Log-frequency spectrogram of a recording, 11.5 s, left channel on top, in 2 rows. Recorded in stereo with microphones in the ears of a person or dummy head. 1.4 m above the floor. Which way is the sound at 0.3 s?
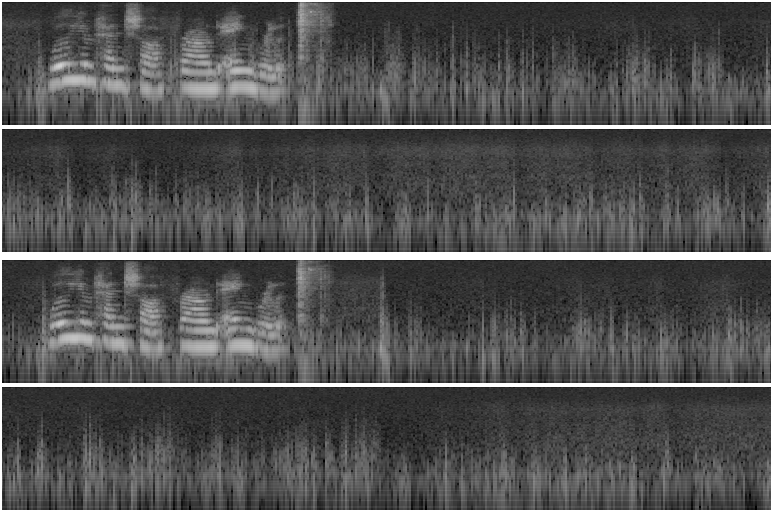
50° right (ahead or behind).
